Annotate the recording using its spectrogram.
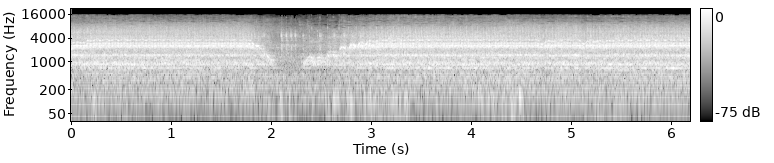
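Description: Computer-guided longarm quilting machine stitching a pattern through a quilt: a steady running whine. It drops away briefly about two seconds in, then picks up again.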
